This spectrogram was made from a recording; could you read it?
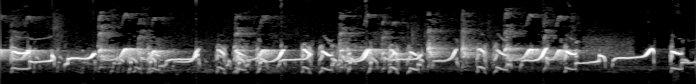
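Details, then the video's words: Green sandpiper gives a steady, overlapping run of clear, high whistled notes, several rising or bending, following each other quickly with no other sounds. "Green Sandpiper Bird call | نداء طائر الرمل الأخضر | صدای پرنده ماسه‌رو سب"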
